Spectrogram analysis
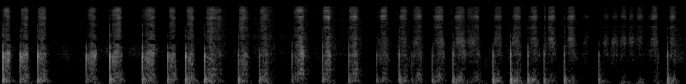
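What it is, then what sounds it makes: Pencil drawing on paper. A wooden pencil scratches sketch lines onto a flat sheet of paper in a quick run of short, separate strokes. Each stroke gives a dry, bright scratch with a little low body, fading fast between strokes, and the strokes turn softer and more even near the end.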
